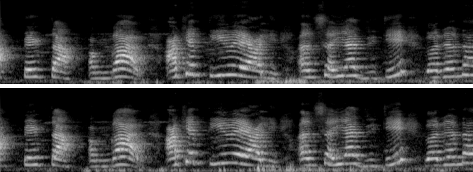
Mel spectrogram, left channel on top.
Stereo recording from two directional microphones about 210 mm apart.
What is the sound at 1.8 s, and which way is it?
A woman's voice, 25° right (ahead or behind).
